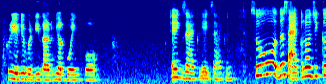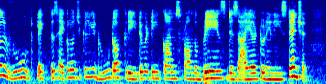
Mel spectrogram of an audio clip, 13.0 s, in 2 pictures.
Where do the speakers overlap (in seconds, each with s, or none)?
none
